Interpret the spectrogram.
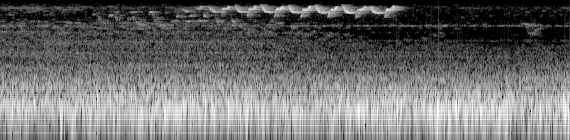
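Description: A songbird sings a run of quick repeated high notes, about three a second, starting about two seconds in and lasting a couple of seconds, over a steady low rumble of a car driving on the road.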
